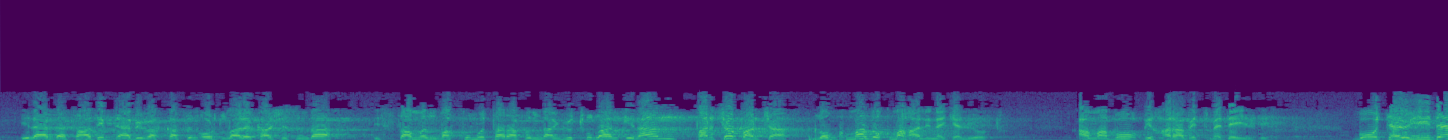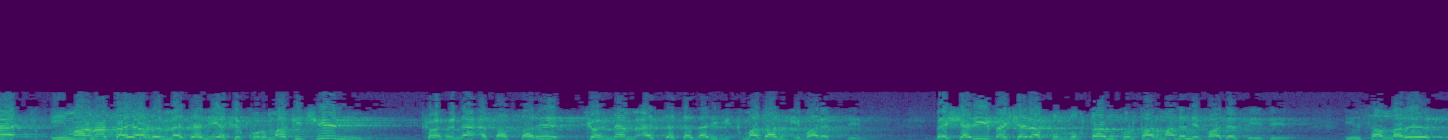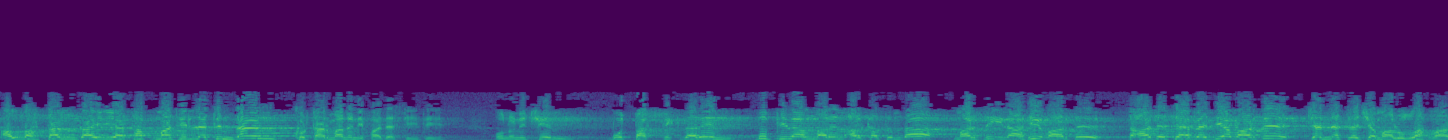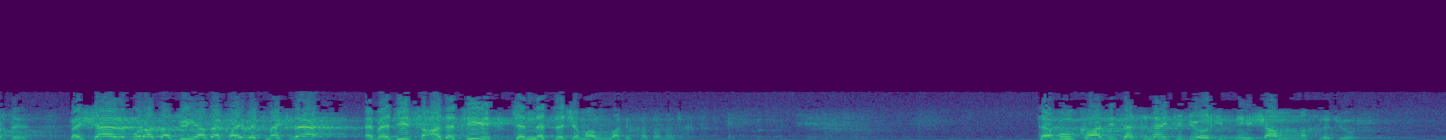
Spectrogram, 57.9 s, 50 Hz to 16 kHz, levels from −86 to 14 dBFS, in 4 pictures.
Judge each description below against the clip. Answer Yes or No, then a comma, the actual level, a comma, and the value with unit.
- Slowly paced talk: Yes, slow, 85 wpm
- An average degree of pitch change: Yes, average, 4.4 semitones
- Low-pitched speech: No, high, 210 Hz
